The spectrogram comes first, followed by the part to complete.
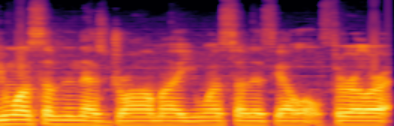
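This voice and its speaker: A man speaks at a medium pitch with an American accent. Noticeable background noise is present. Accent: Southern US, noticeable at times. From US South. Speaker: YouTuber, TV show reviewer. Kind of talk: casual video review. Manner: casual, with filler words and self-corrections.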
